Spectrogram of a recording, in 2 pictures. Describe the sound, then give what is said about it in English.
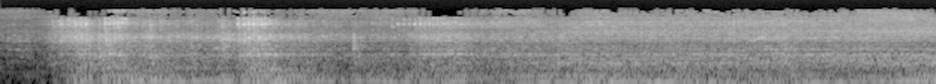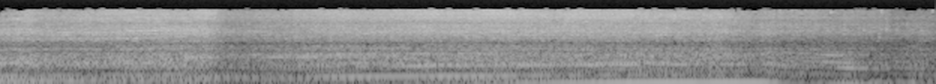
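A rescue truck engine turns over and settles into a steady, rumbling drive, with the motor's low growl rising and swelling as it picks up speed, fairly loud with no voices. “you fellas drive the other rescue truck. Henry and I'll take this one. All right, let's go.”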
